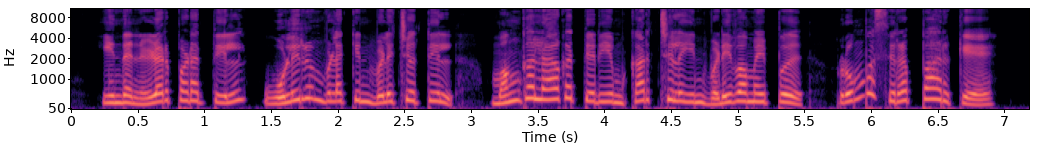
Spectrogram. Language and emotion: Tamil, surprised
